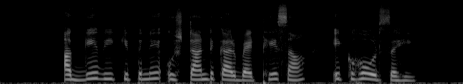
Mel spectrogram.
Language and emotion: Punjabi, neutral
